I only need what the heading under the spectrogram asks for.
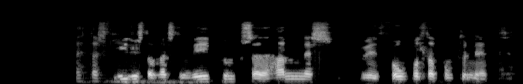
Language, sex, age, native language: Icelandic, male, 30-39, Icelandic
